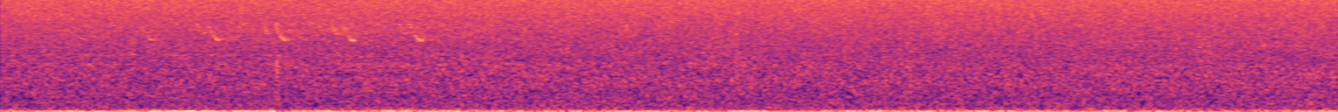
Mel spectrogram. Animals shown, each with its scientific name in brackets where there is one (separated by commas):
Ovenbird (Seiurus aurocapilla)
